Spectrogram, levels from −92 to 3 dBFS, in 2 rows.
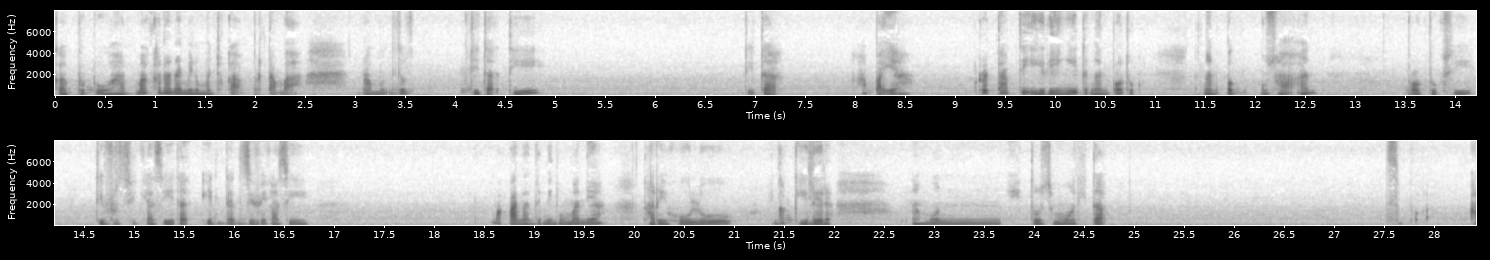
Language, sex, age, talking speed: Indonesian, female, 20-39, 75 wpm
